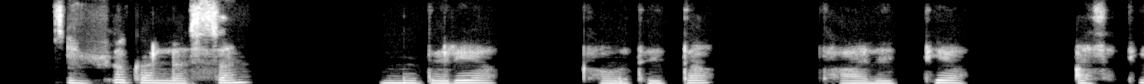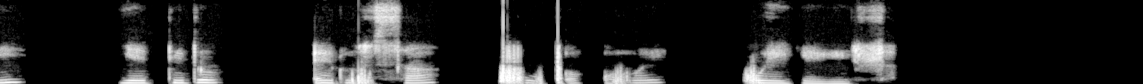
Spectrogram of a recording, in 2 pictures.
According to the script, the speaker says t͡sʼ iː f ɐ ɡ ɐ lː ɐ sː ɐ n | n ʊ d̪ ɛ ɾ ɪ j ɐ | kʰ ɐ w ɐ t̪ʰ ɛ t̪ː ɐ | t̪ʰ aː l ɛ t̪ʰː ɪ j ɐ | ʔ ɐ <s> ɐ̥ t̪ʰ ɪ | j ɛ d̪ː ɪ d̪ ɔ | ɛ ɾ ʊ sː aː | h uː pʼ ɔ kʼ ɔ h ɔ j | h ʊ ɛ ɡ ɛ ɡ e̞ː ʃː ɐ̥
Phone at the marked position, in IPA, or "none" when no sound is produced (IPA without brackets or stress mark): s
